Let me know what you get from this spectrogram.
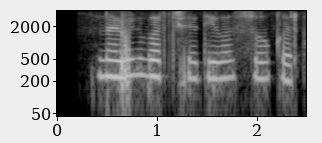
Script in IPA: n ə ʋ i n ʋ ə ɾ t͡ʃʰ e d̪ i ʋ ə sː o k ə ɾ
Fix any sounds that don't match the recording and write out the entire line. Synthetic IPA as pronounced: n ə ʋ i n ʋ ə ɾ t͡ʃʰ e d̪ i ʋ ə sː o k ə ɾ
